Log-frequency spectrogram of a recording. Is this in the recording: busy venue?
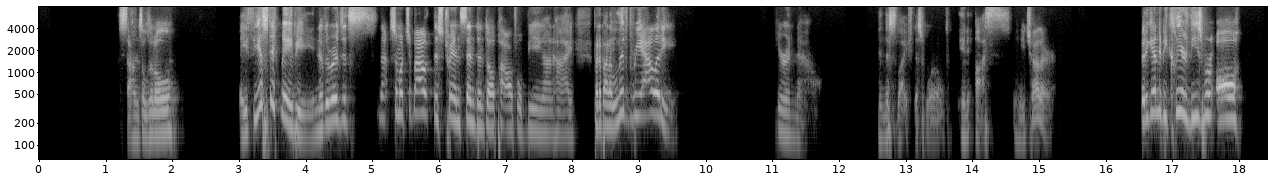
no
